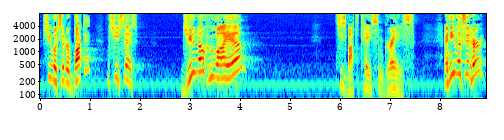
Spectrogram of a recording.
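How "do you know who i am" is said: high, loud indignant question; indignant challenge. Acted. Woman at the well to a thirsty stranger, indignant. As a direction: pitch it up, affronted.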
